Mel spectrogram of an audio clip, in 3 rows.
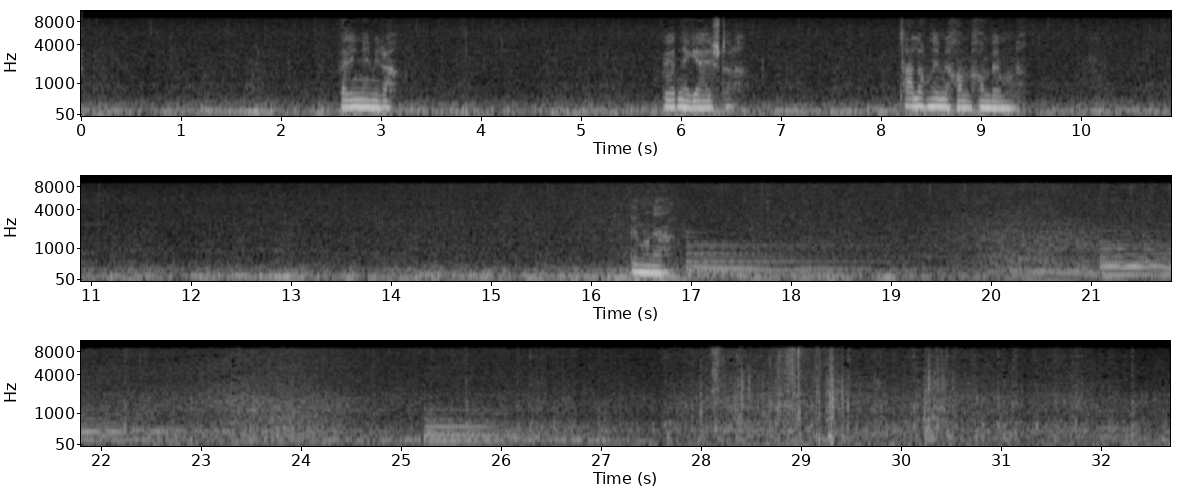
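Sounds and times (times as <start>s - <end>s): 
steady rain: 0.0s - 32.6s
speech: 2.6s - 3.2s, 5.8s - 6.7s, 8.2s - 9.5s, 16.4s - 17.0s
low sustained musical drone: 16.9s - 32.6s.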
